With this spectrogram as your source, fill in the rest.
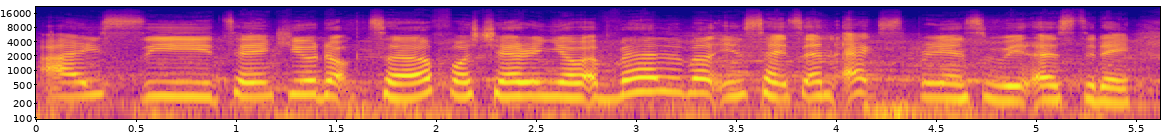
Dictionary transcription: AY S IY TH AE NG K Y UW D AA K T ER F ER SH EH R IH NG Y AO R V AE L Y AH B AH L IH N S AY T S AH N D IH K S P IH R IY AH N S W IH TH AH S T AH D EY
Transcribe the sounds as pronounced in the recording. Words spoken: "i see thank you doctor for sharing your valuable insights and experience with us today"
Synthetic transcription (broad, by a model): AY S IY T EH NG K Y UW D AA K T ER F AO SH EH R IH NG Y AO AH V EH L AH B AH L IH N S AY T S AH N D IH K S P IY R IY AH N S W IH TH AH S T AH D EY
